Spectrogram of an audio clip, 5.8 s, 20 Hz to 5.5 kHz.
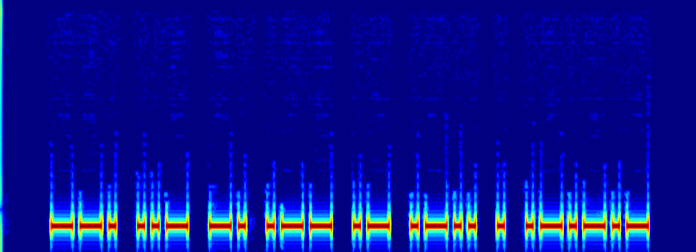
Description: Morse code, heard as a keyed tone, about 20 wpm, 600 Hz. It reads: GUNWALE.
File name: the old man and the sea part 2 20wpm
